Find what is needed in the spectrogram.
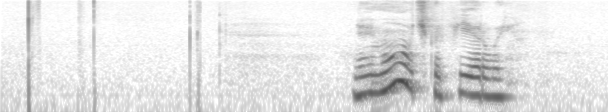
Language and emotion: Russian, neutral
